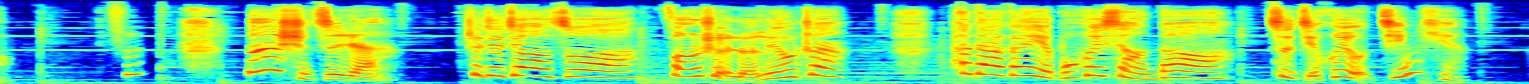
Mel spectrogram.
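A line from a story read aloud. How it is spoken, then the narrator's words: Smug laughing. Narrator (Chinese): 王莲儿一笑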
